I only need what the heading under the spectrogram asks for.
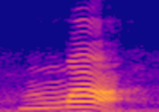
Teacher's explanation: Remember, the fourth tone is denoted by a. It is falling tone. It shares intonation with commands such as stop.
